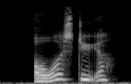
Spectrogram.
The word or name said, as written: OVERSTYREDE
